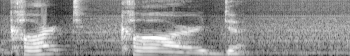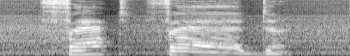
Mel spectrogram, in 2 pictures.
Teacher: you need to make the vowel sound a little bit longer when it precedes that voice consonant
